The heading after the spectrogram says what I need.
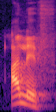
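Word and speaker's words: ألف: আলিফ উচ্চারণ হয় আলিফ, যে সামনের ওপরের 2 দাঁত, সামনের ওপরের 2 দাঁত নিচের ঠোঁটের পেটের সঙ্গে লাগবে।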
